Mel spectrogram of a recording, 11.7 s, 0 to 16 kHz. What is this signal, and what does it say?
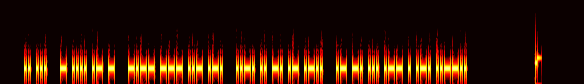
Morse code, heard as a keyed tone, about 32 wpm, 700 Hz. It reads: IS THAT YOUR FINAL ANSWER?
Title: Sentences from Top 1000 Words - Review Part 2 - 30wpm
